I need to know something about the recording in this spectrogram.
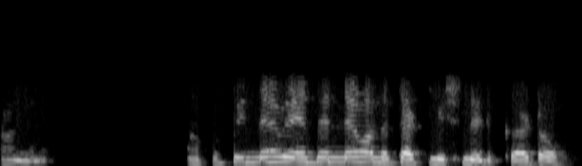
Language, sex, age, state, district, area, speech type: Malayalam, female, 18-30, Kerala, Wayanad, rural, conversation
